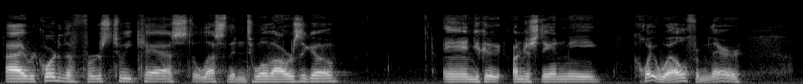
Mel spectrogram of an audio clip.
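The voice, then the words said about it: Changed, throaty congested voice. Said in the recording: “my voice is different ... I woke up this morning and a bunch of shit had drained into my throat”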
